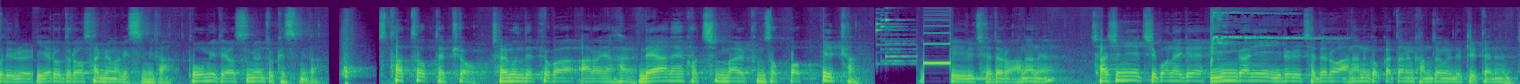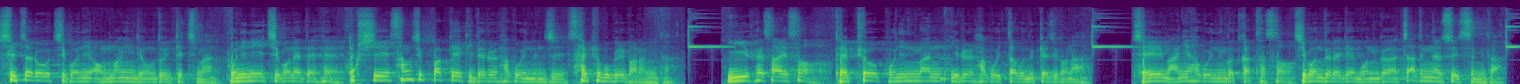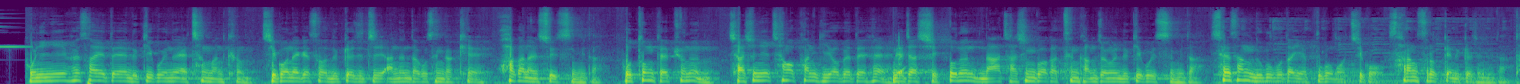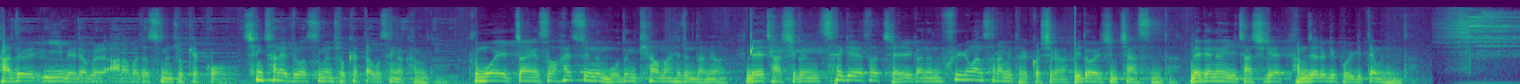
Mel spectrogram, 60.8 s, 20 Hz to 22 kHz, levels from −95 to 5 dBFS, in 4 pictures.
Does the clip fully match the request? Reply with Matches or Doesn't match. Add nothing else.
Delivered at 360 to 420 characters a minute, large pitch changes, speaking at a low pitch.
Doesn't match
